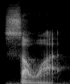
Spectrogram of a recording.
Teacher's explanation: Both halves of that word have low tones.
